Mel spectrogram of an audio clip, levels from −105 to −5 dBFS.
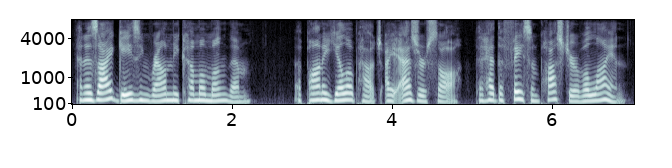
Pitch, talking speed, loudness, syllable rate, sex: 210 Hz, 215 wpm, -18 LUFS, 5.4 syllables/s, female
